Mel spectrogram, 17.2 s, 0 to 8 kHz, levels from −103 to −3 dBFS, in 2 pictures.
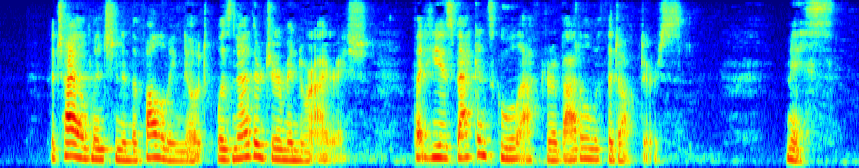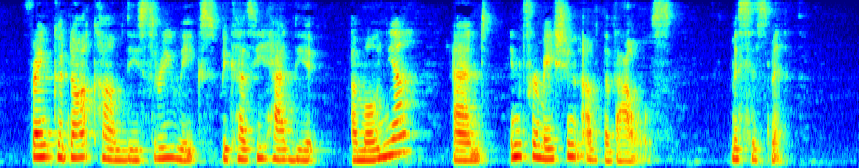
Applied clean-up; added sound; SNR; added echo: none; none; none; none.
